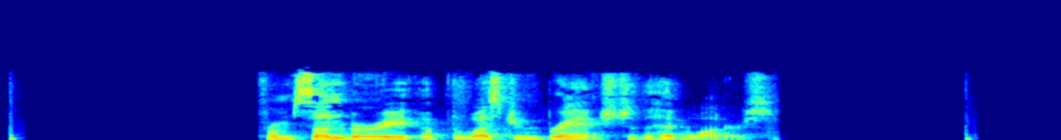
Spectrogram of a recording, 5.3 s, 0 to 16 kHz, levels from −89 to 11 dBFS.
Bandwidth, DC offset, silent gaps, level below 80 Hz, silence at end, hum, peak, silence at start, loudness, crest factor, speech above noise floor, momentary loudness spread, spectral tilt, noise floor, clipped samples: 8.2 kHz; under 0.1%; 0.13-1.28 s; -58 dBFS; 1.45 s; none; -2 dBFS; 0.05 s; -19 LUFS; 20 dB; over 72 dB; 18 LU; -4 dB/octave; under -90 dBFS; under 0.1%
